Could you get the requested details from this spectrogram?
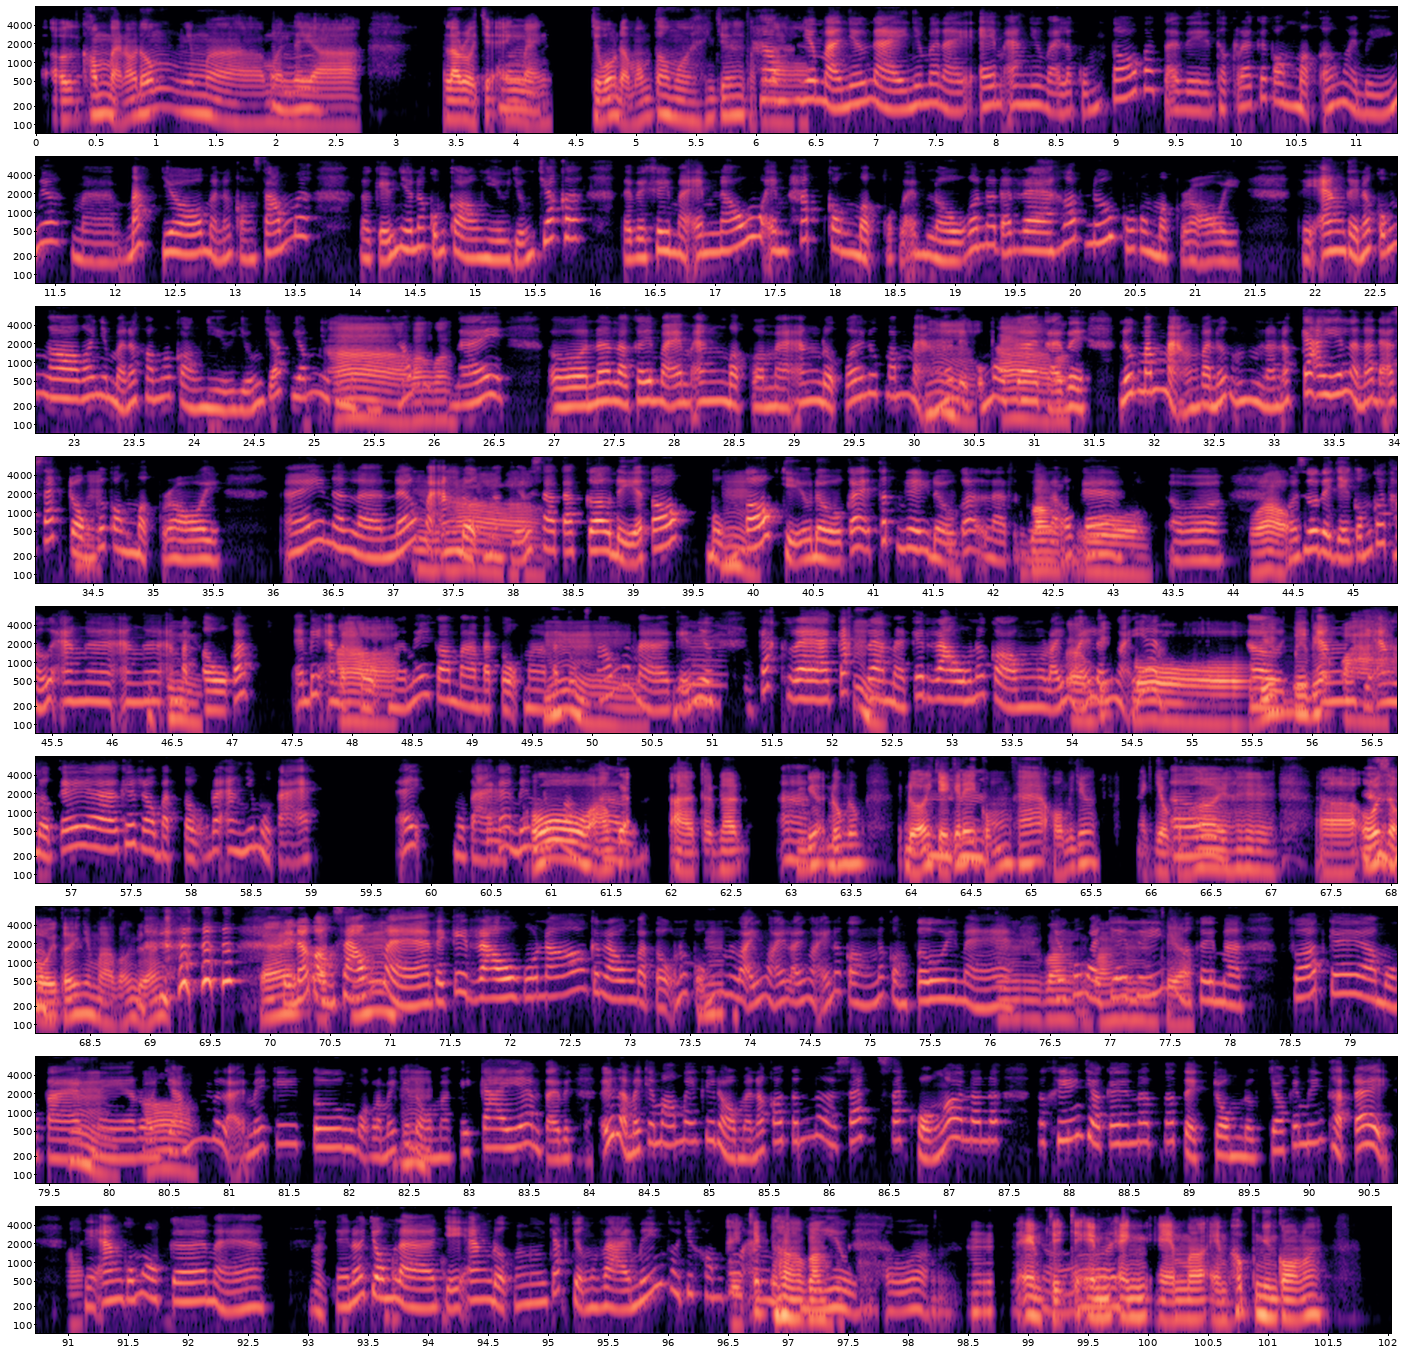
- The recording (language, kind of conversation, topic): Vietnamese, unstructured, Có món ăn nào mà nhiều người không chịu được nhưng bạn lại thấy ngon không?
- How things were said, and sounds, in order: other background noise; unintelligible speech; "nguây" said as "luẩy"; "nguây" said as "luẩy"; laugh; "nguây" said as "luẩy"; "nguây" said as "luẩy"; unintelligible speech; tapping; laughing while speaking: "ờ, vâng"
